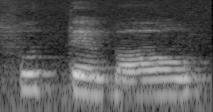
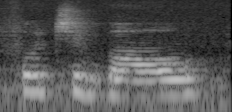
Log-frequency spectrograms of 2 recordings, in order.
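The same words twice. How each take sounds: The two takes are said the same way.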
